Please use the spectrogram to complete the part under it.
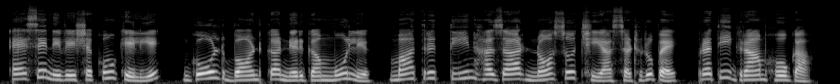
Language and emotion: Hindi, neutral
